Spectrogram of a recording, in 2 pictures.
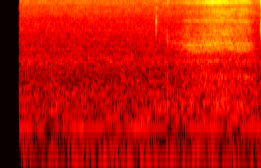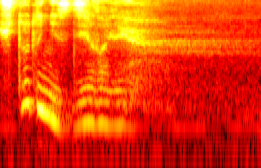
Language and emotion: Russian, sad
